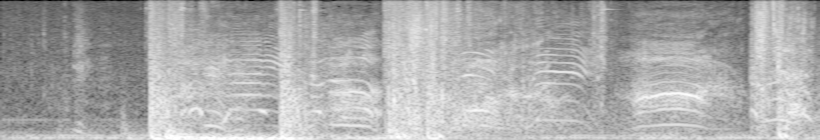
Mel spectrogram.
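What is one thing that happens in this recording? Pistol shots ring out sharply.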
